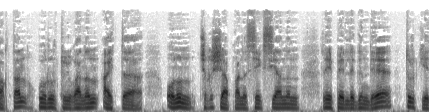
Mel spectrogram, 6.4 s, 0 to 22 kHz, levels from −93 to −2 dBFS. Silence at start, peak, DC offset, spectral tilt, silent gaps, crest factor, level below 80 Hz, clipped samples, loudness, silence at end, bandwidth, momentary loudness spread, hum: 0 s; -4 dBFS; 0.2%; -5 dB/octave; none; 16 dB; -46 dBFS; under 0.1%; -21 LUFS; 0 s; 16 kHz; 6 LU; none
